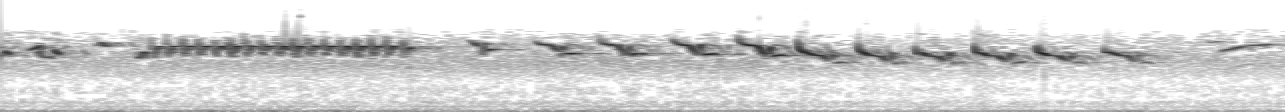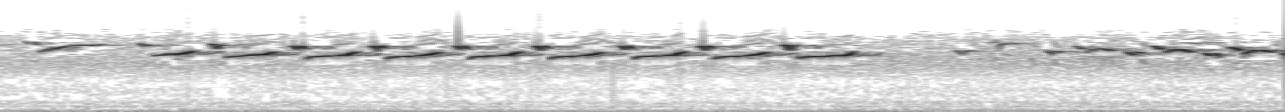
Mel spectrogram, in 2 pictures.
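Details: Prize-winning contest Horsfield's bush lark: a buzzy trill opens, followed by quick sliding whistled notes in varied bursts, with brief gaps between phrases.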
